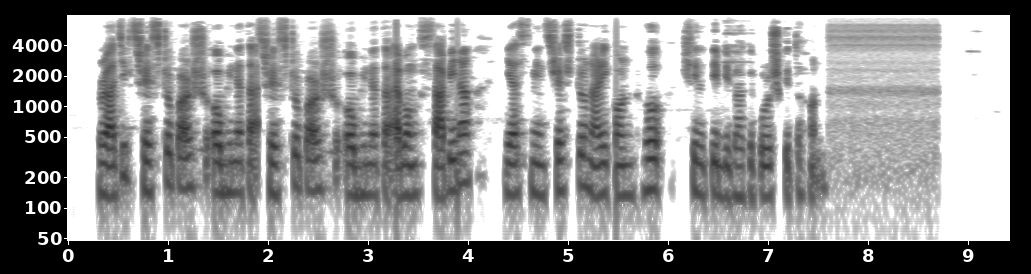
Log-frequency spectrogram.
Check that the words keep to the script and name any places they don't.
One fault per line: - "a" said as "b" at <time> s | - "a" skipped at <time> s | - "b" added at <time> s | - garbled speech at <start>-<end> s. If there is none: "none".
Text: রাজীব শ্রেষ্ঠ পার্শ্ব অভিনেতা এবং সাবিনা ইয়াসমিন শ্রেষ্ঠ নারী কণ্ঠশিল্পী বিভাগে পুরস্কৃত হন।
- "শ্রেষ্ঠ পার্শ্ব অভিনেতা" added at 2.0 s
